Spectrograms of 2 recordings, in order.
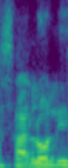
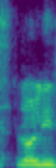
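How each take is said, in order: First: It is said with an extra vowel after 's'. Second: It is said with two syllables, no added vowel. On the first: "Those who have been to Thailand, they say saloli" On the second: "They don't say slowly"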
